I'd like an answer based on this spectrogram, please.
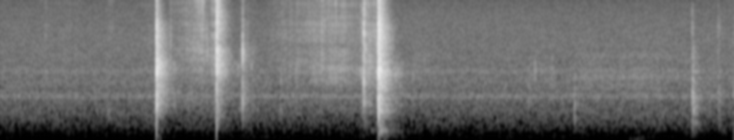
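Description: Sharp handling clicks and a brief rustle as a thin stick-on radiation-shield pad is pulled off the back of a smartphone lying on a table: four clicks in under two seconds, the first and last loudest, then a faint tick near the end.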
